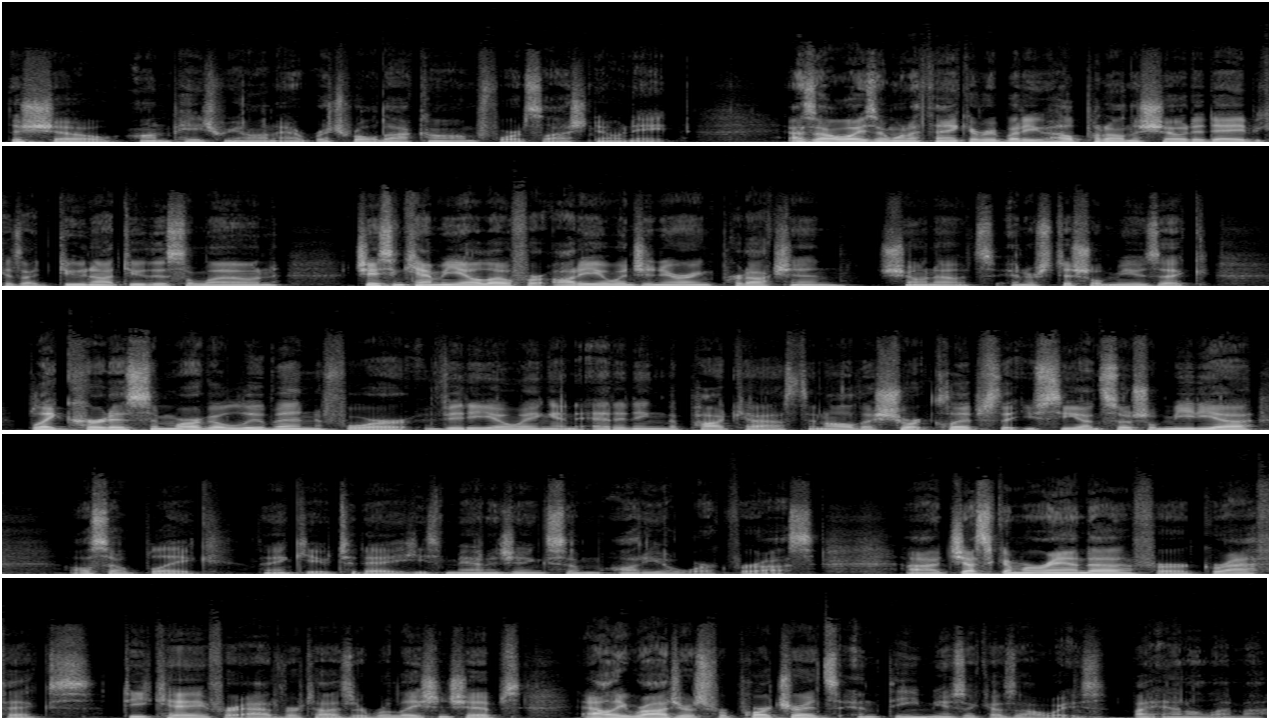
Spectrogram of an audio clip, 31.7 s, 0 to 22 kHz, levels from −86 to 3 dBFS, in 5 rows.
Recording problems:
none

